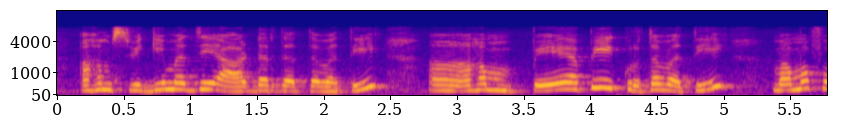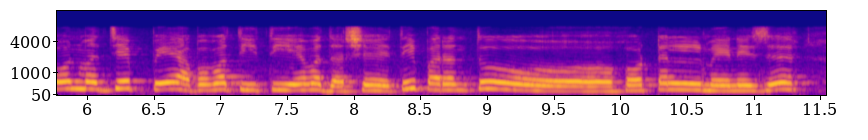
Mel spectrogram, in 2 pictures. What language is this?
Sanskrit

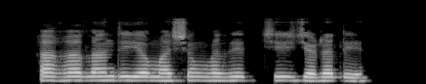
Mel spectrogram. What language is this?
Pashto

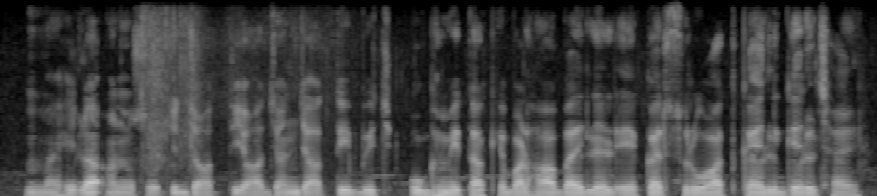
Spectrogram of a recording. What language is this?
Maithili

